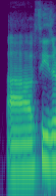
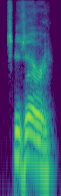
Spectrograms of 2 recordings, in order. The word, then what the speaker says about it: Cesari: So today we have Caesar over here. So am I pronouncing that correct, right? Cesari.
